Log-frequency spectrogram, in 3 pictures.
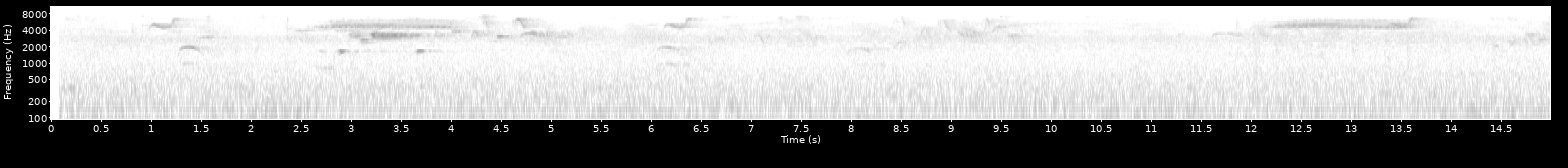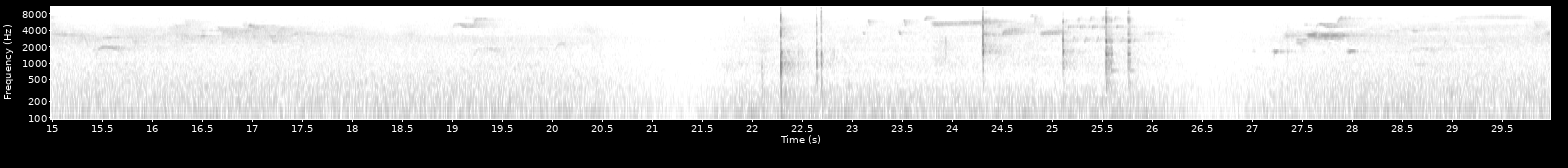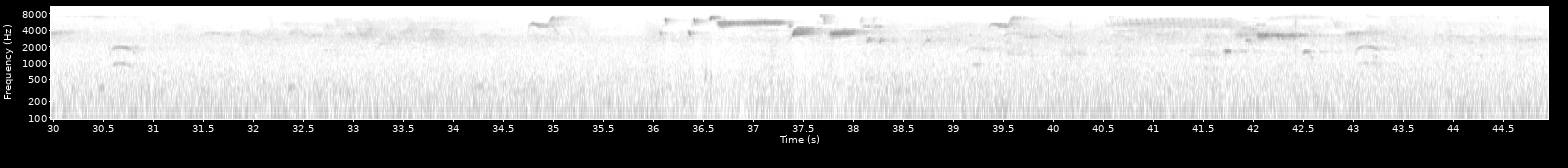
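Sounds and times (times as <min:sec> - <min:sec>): faint birdsong: 0:00.0 - 0:44.9
low background hiss: 0:21.6 - 0:44.9
sharp clicks: 0:21.9 - 0:23.0, 0:23.8 - 0:26.0.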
